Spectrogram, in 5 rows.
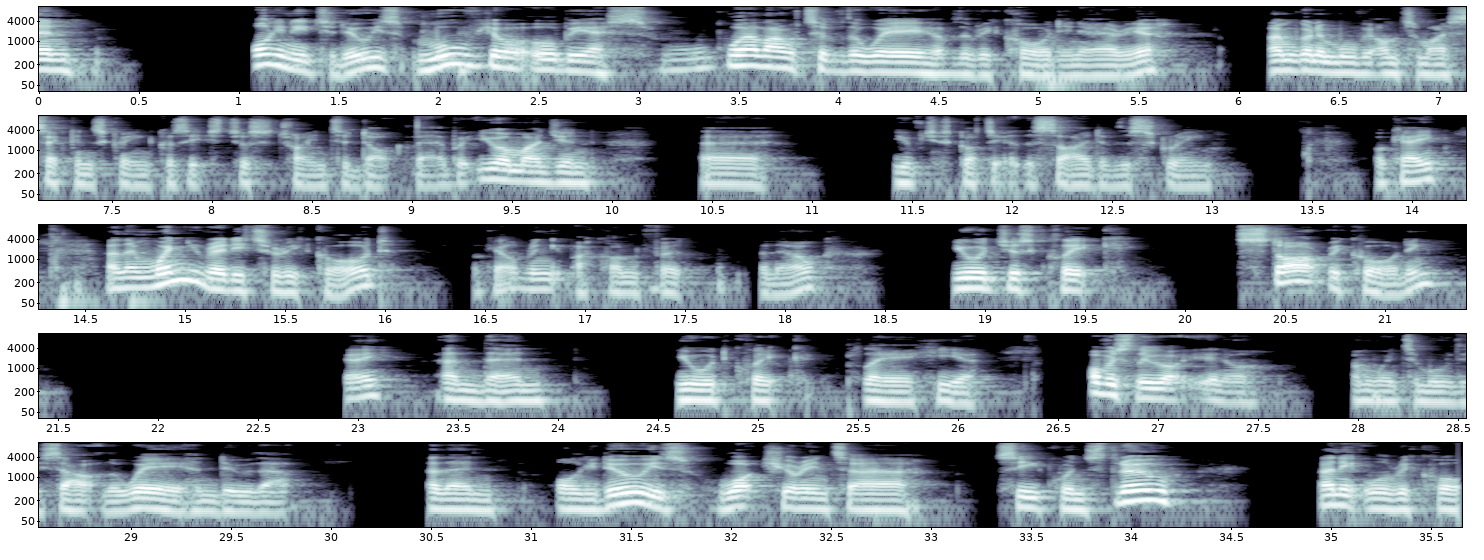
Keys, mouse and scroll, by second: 1.5-17.2 drag, 27.4-35.0 drag.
